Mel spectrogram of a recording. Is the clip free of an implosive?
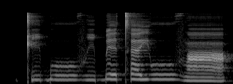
no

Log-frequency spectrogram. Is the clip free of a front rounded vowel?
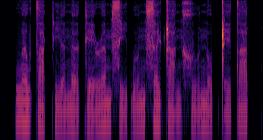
yes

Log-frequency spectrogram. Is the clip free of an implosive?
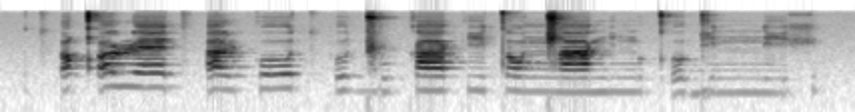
yes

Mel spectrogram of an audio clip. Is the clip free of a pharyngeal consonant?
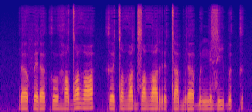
yes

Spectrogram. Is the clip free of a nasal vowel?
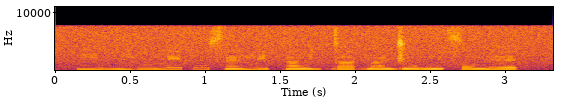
no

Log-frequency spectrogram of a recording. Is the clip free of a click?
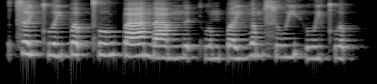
yes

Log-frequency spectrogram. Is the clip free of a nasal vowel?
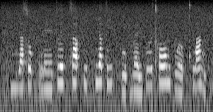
yes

